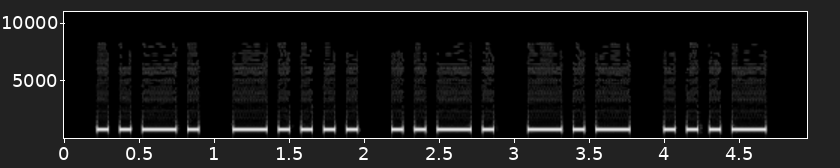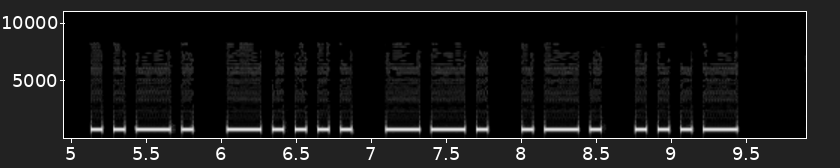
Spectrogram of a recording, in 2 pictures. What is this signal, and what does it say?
Morse code, heard as a keyed tone, about 16 wpm, 800 Hz. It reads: F6FKV F6GRV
